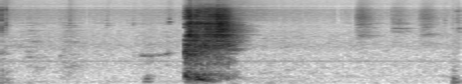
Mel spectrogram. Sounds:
Sneeze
